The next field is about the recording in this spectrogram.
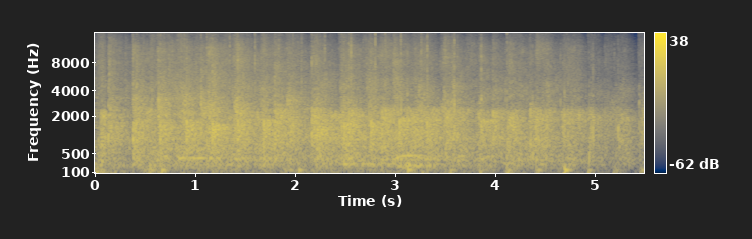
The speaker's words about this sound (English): Thank you very much to all the filmmakers for joining us today, and thank you all of you guys for coming. Round of applause.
